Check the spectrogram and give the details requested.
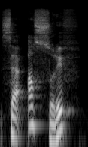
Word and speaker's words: سَأَصْرِفُ: Notice the difference between Hamza in the word سَأَصْرِف and how it's a little bit extended when it is followed by Alif in the same ayah, but a little bit further in the word ayati. So we say سَأَصْرِفُ عَنْ آيَاتِ. We extend it a little bit longer when it is followed by the long vowel alif.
